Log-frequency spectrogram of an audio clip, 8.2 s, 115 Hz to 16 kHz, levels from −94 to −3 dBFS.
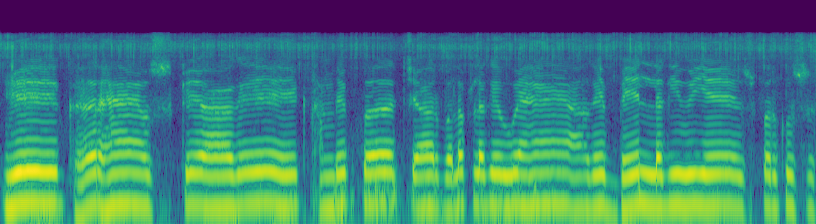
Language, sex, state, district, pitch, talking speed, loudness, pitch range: Hindi, male, Rajasthan, Bikaner, 175 Hz, 170 wpm, -15 LUFS, 170-175 Hz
